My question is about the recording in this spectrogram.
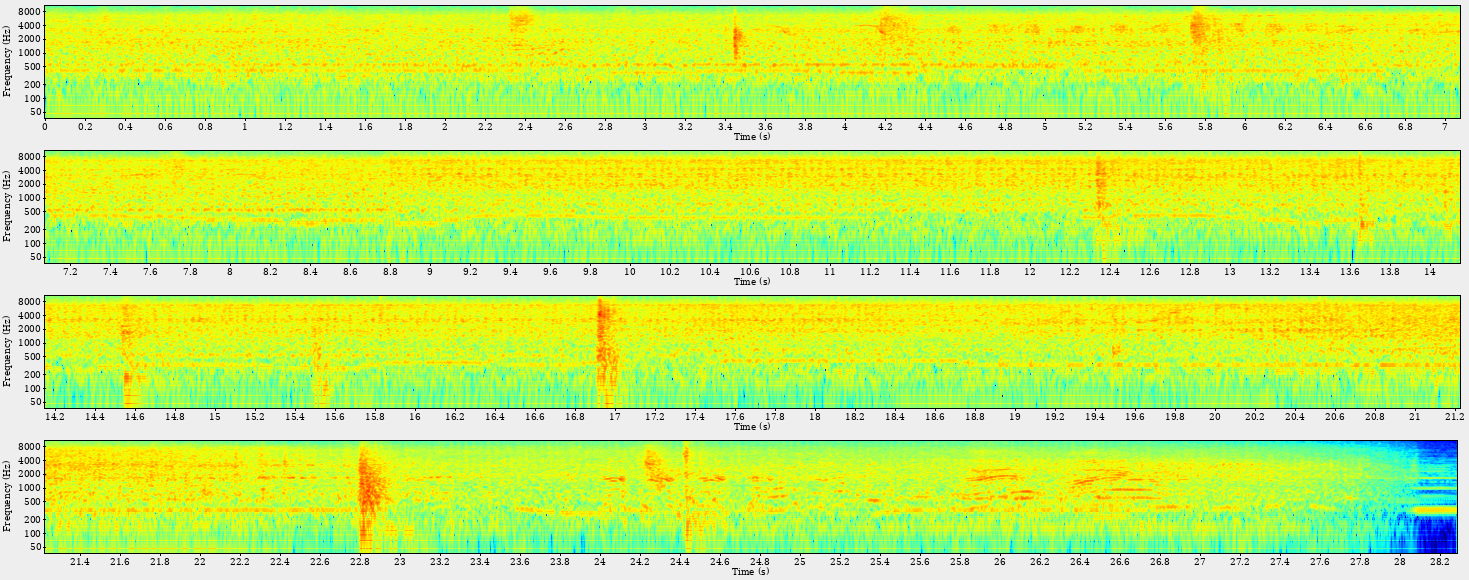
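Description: Outdoor bustle of voices with a car engine idling, under a held, wavering tone, broken by several sharp knocks, the loudest near the end.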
